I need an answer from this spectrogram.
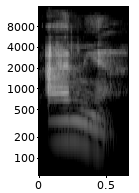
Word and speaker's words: Annya: ¿Cómo se pronuncia el nombre de la bebé? Se pronuncia Ania.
